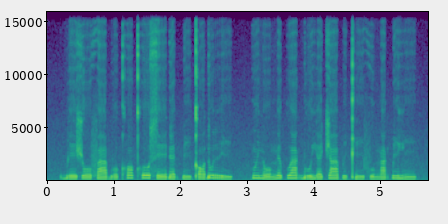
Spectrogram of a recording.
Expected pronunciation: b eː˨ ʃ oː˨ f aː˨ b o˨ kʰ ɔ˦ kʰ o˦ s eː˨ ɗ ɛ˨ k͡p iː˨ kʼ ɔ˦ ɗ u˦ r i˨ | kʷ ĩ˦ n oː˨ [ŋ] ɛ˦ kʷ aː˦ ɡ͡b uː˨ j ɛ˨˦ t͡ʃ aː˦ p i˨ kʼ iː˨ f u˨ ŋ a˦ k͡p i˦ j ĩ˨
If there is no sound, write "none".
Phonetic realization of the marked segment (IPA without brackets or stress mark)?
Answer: ŋ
